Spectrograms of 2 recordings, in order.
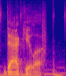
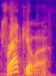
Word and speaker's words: Dacula: I don't believe you it's not Dracula it's Dacula I probably mispronouncing it but I don't care it was called Dracula no it's Dacula that'd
